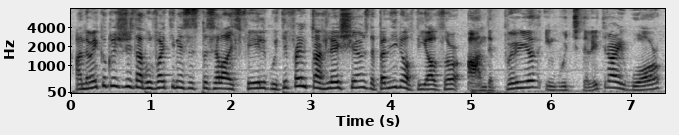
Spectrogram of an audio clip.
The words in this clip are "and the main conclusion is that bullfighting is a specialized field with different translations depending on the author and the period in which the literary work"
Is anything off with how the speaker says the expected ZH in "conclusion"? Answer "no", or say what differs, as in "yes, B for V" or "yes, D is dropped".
yes, SH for ZH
